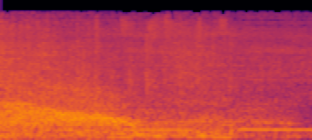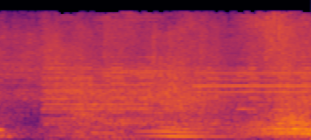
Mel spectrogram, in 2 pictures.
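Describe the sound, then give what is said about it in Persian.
A steady, loud roar of city road traffic with engines rumbling, broken by a few sustained low droning tones, and a brief lull midway before the noise swells again. “آخ تو این ترافیک حتما گمش شد.”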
